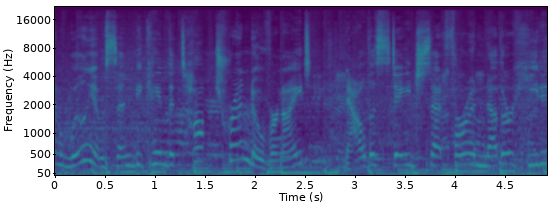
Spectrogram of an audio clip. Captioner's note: applause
